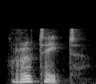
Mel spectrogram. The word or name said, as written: rotate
